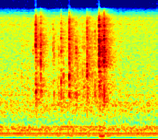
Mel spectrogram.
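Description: Computer keyboard typing: a quick run of keystrokes lasting about a second, the last one the loudest. A steady low hum runs underneath.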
